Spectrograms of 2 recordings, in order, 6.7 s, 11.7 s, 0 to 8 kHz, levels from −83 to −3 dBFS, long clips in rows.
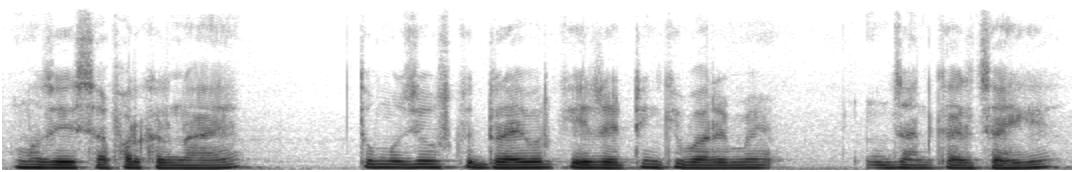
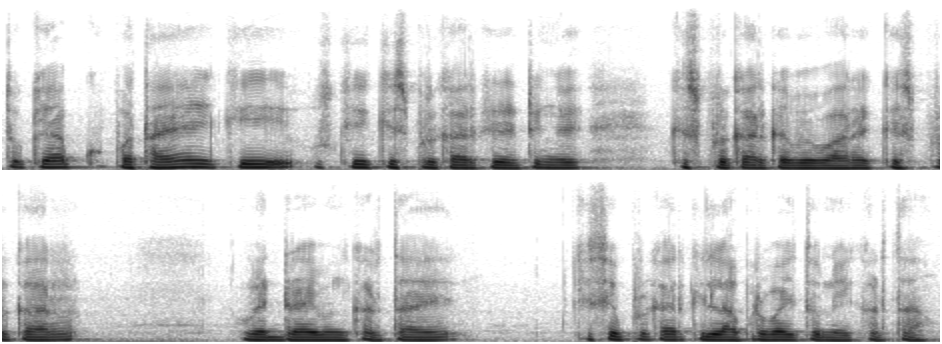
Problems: background sounds at intervals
